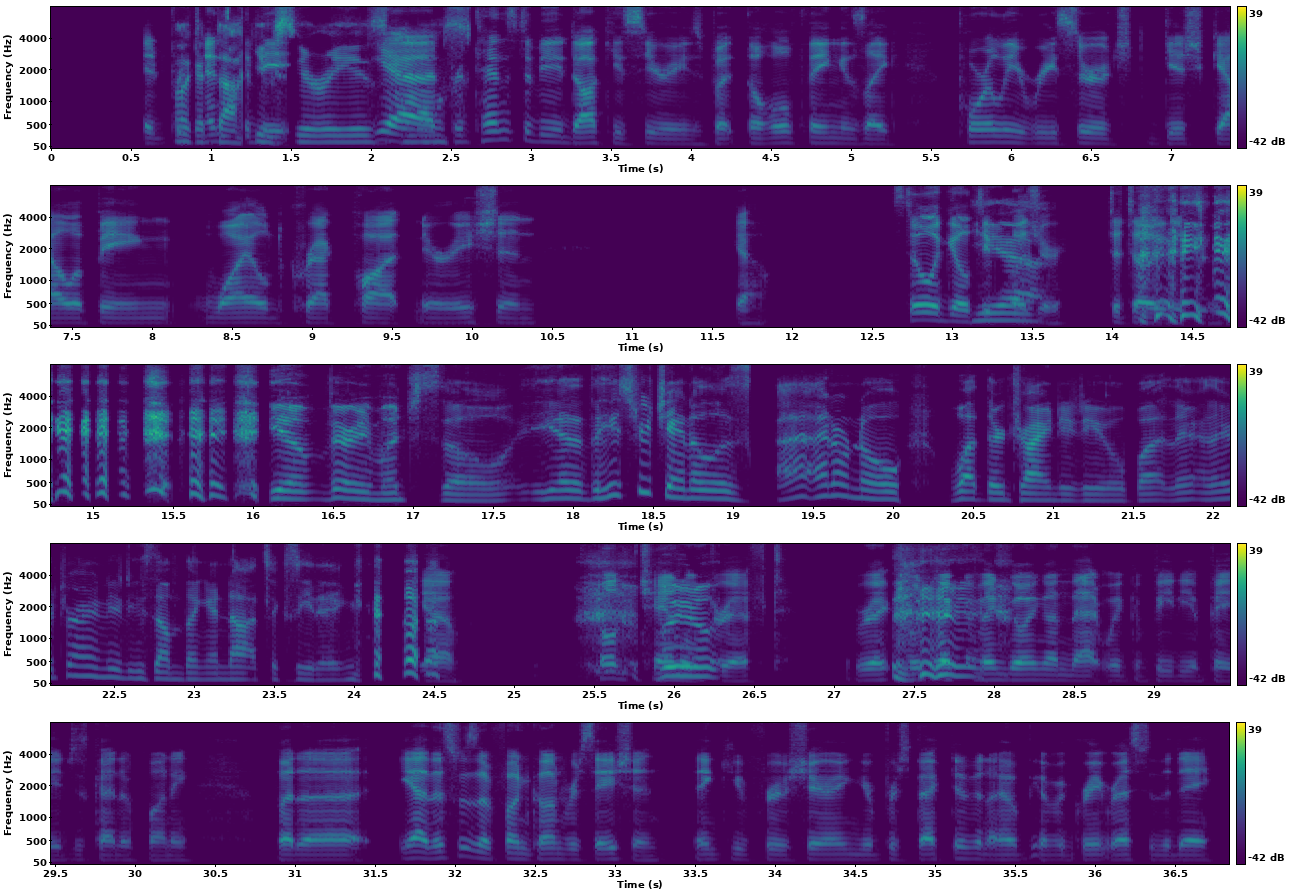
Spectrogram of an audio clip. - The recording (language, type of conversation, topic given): English, unstructured, Which reality TV guilty pleasures keep you hooked, and what makes them irresistible to you?
- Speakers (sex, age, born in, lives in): male, 25-29, United States, United States; male, 35-39, United States, United States
- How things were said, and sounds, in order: laugh; other background noise; laugh; laughing while speaking: "But you know Yeah"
